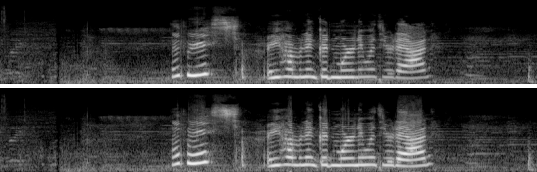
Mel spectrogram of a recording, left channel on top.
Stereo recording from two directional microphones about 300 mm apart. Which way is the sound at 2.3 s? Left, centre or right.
Centre.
